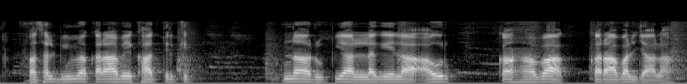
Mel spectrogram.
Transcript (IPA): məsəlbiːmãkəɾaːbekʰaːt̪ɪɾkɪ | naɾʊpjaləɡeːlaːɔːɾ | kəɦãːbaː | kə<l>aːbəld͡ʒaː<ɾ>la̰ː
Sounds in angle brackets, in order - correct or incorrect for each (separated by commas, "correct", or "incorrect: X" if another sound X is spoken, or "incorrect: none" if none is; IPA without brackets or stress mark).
incorrect: ɾ, incorrect: none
